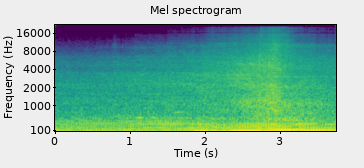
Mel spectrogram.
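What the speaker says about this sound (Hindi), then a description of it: "गाड़ियाँ भी आती जा रही हैं, सड़क है, ट्रैफिक को रोका नहीं जा सकता" Road traffic rumbling past outside a Catholic church at night, a steady low drone that swells as a vehicle draws near and passes.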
